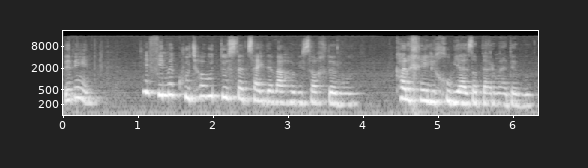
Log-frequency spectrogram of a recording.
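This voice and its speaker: Actress playing a coaxing office schemer. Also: female voice, fairly high pitch, mellow, close to an everyday voice. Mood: scheming. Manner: persuasive, coaxing. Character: scheming female office worker, persuasive. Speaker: office worker. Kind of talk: TV drama acting.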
